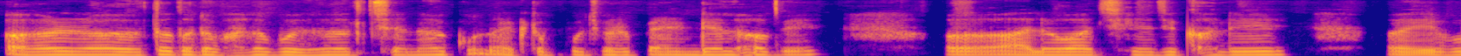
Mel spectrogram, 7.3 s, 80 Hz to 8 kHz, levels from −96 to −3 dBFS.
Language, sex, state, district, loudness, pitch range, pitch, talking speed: Bengali, male, West Bengal, Jhargram, -22 LUFS, 160-170 Hz, 165 Hz, 140 wpm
